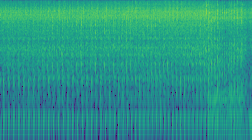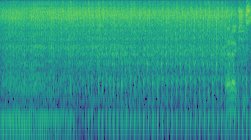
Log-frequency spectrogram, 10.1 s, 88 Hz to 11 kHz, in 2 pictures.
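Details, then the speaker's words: Honda Z50A after carburetor clean and rebuild, pilot screw set to 1.75: small single's quick, even idle putter, clean and stable; normal idle. "actually sounds better. 1.75 is where I'm going to leave it for now."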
